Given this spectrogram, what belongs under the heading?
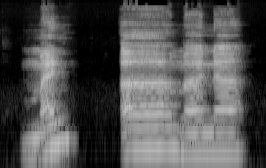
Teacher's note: Izhar jelas. Bunyi nun jelas dan nyata. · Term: izhar halqi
